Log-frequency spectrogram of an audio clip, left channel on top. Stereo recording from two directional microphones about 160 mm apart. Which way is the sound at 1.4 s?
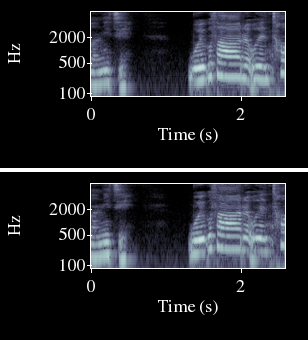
30° left (ahead or behind).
